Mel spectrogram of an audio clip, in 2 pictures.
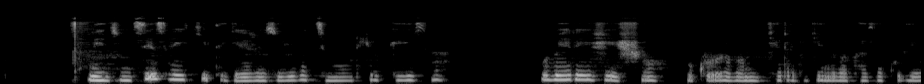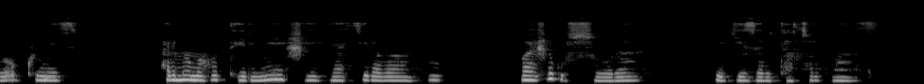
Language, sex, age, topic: Kinyarwanda, female, 36-49, government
